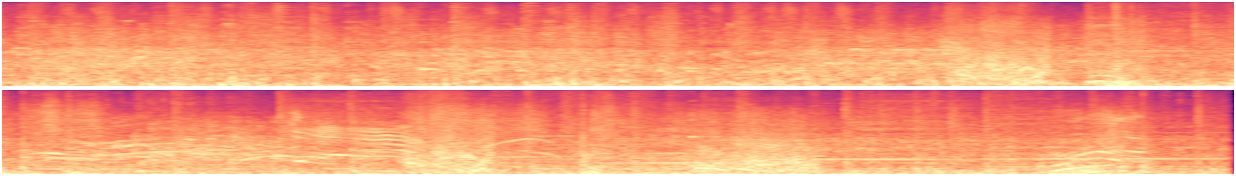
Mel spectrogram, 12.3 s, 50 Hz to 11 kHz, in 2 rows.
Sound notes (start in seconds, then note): 7.1 grunting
